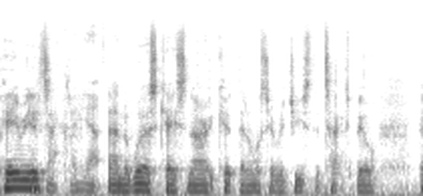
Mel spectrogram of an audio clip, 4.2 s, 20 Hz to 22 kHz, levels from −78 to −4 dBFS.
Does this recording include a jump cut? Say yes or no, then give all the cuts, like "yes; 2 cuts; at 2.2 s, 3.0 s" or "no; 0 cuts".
yes; 1 cut; at 2.1 s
